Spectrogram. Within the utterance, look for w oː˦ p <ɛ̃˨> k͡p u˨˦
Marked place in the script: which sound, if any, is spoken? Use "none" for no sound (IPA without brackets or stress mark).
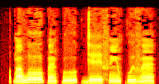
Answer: ɛ̃˨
